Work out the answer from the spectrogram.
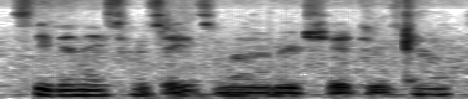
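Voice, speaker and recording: A woman's voice: lowish voice, completely flat delivery, fast, vocal fry, warm tone, slight background noise, poor audio. A woman livestreaming, rambling as she reads aloud and makes asides to herself and her viewers. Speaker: live streamer.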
